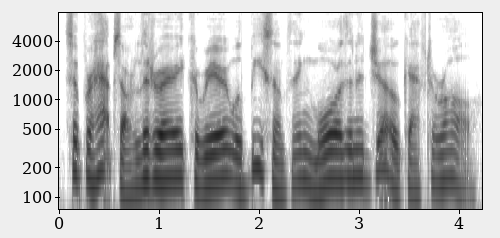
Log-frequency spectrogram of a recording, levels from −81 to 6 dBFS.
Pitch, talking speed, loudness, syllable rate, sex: 140 Hz, 200 wpm, -18 LUFS, 5.4 syllables/s, male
